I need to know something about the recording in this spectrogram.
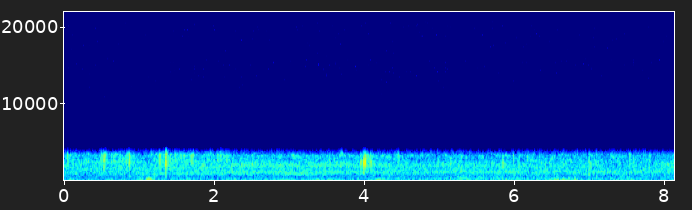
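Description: Dry leaves and twigs rustle and crackle as a small child digs through them by hand.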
